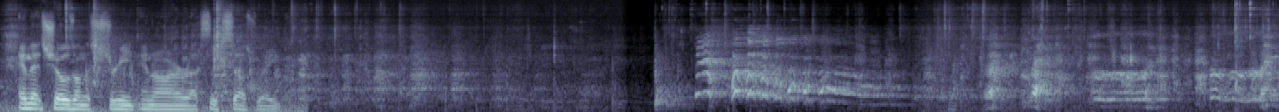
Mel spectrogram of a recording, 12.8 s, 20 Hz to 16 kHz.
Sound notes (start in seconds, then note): 6.9 laughing; 10.8 imitating growling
